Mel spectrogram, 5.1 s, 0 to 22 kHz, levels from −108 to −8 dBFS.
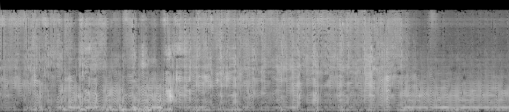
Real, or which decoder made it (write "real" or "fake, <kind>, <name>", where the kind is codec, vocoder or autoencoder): fake, vocoder, BigVGAN v2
